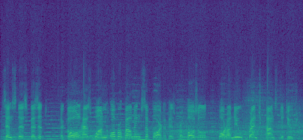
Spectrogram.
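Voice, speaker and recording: A man's voice: fairly high pitch, moderate pace, poor audio. A man narrating in the dramatic, formal, emphatic style of a 1940s newsreel. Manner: formal, emphatic announcer phrasing. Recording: vintage newsreel soundtrack with music behind.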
